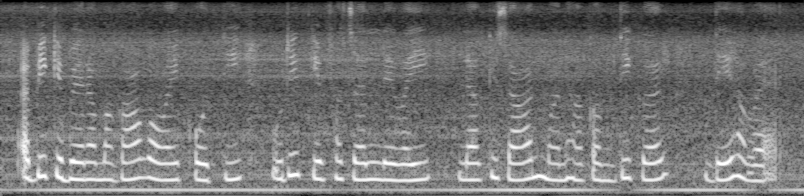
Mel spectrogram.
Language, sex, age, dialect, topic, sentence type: Chhattisgarhi, female, 18-24, Western/Budati/Khatahi, agriculture, statement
